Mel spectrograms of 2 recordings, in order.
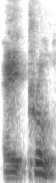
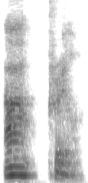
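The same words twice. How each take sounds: First: Said in the usual way. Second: "April" with open AH, AH-pril; old pronunciation. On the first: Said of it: "April today". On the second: Shown as a demonstration. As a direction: say "April" as AH-prill, both syllables clear. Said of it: "it used to be pronounced A".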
